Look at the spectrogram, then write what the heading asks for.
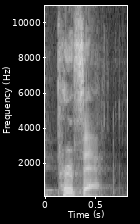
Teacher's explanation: if you say perfect that's a first syllable stress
